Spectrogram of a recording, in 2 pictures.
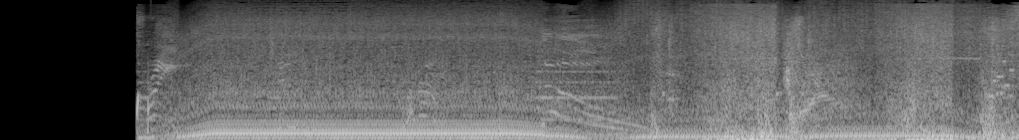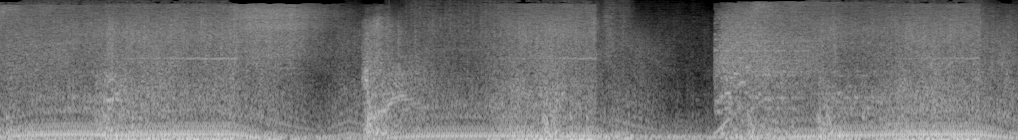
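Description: A game vehicle's engine revs up and down loudly.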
